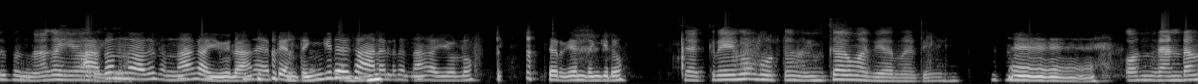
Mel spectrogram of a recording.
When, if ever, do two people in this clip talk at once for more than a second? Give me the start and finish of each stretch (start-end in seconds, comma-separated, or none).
none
